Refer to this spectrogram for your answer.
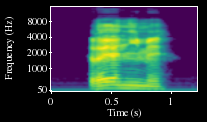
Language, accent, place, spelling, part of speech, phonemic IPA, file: French, France, Lyon, réanimer, verb, /ʁe.a.ni.me/, LL-Q150 (fra)-réanimer.wav
- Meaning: 1. to resuscitate 2. to reanimate, to revive, to bring back to life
